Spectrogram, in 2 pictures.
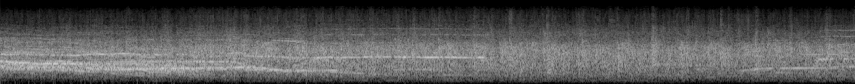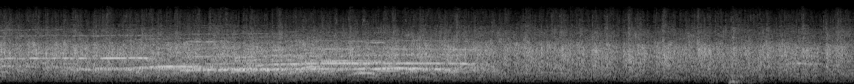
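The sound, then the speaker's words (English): Sustained, loud audience applause in Tempe welcoming show guests Josh Wolf, Jay Moore and Mark Wahlberg fills the whole stretch, a dense wash of clapping with a few whistles and cheers rising over it, easing slightly near the end. “Let's give a big warm welcome, Tempe, to Josh Wolf, Jay Moore, and Mark Wahlberg.”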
